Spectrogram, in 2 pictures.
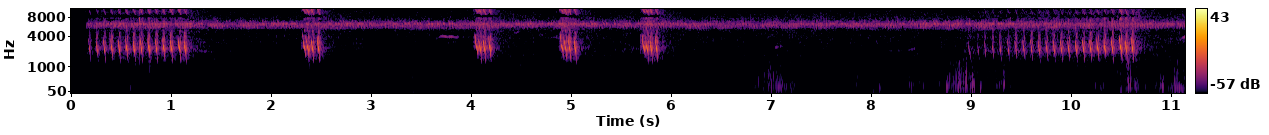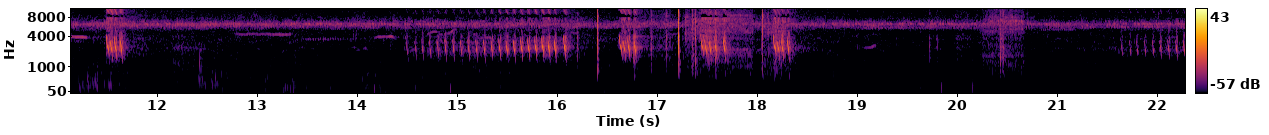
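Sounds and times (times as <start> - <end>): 
papa formiga do sincora singing: 0.2 - 1.4, 2.3 - 2.6, 3.7 - 6.0, 9.0 - 19.4, 21.6 - 22.2.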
